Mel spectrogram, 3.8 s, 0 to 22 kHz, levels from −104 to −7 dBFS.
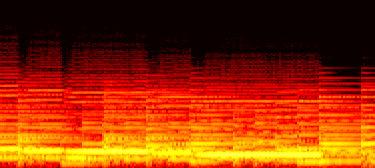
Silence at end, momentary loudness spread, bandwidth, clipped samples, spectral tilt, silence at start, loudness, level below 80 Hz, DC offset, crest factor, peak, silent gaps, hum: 0 s; 4 LU; 4.4 kHz; under 0.1%; -10 dB/octave; 0 s; -29 LUFS; -60 dBFS; under 0.1%; 10 dB; -18 dBFS; none; none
